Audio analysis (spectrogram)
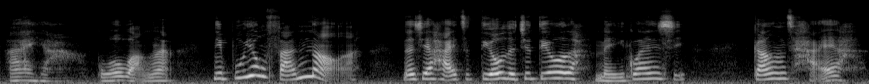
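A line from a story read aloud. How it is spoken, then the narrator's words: Laughing. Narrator (Chinese): 国丈笑道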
